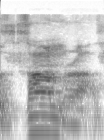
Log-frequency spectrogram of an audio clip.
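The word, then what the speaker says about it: genre: তারপরে এটা দিতে পারে, এটা হলো জানরা, জানরা ফ্রেঞ্চ ভাষা থেকে এসেছে, এটার অর্থ টাইপ।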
